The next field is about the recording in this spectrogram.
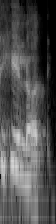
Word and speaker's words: Hilot: Am I pronouncing it well? – Hilot.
